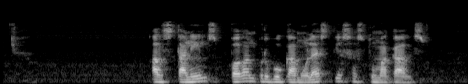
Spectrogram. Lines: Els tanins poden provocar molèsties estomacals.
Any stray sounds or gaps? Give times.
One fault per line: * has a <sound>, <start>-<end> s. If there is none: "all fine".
all fine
